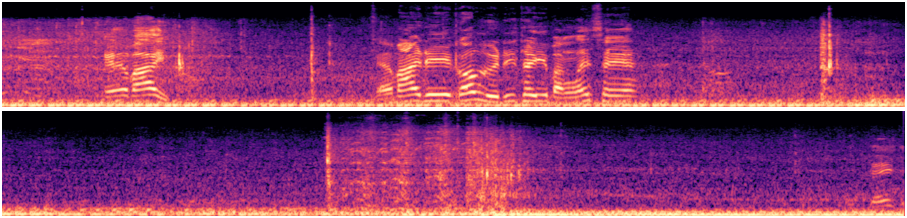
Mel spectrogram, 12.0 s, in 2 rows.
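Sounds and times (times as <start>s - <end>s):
motorcycle engines idling: 0.0s - 12.0s.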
